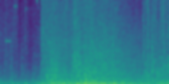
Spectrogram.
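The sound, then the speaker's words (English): Explosion of a lit explosive charge in a video game: a loud, low boom bursts in after half a second and rolls on as dense, sustained rumbling noise to the end, with no talking. “Light it! Go! Fire in the hole!”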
